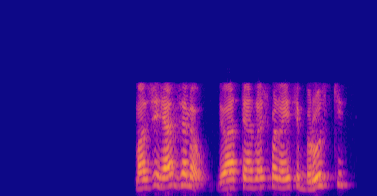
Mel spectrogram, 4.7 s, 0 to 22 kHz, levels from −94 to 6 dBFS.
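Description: Speech over an ordinary telephone line, band-limited to roughly 300 Hz to 3.7 kHz as G.711 telephone coding sounds, with nothing technically wrong to report.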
